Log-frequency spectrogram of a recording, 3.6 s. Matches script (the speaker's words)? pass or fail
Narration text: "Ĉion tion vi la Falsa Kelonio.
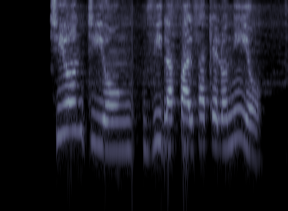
pass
